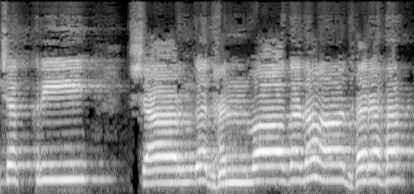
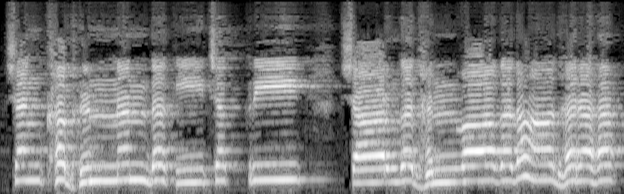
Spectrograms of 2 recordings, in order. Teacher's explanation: శార్ంగధన్వా ధ మహాప్రాణం శంఖ భృన్నందకి భ మహాప్రాణం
